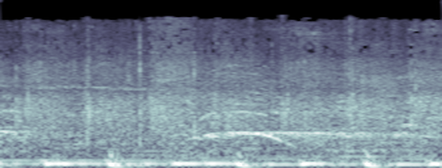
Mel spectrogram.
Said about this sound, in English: And now, what a crowd.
